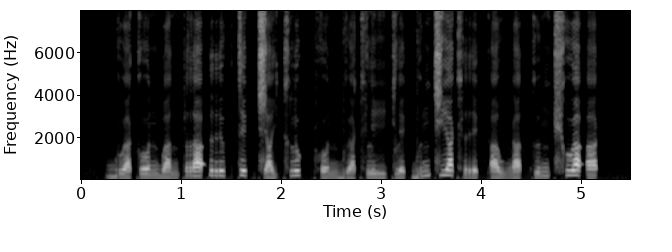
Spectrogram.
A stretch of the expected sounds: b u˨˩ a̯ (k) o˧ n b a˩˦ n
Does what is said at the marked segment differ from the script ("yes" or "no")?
no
